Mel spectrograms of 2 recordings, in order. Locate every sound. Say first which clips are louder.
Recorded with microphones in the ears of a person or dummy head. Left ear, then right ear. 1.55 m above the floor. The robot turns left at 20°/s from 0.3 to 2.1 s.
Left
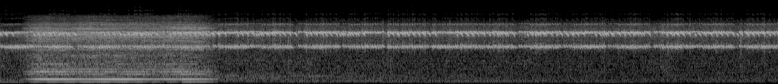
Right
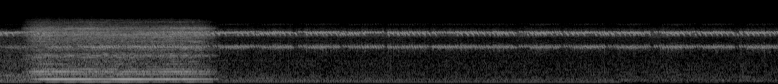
0.0 s an insect: left 10 dB; 120° left; by 7.8 s 85° left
